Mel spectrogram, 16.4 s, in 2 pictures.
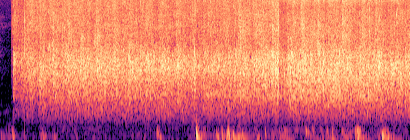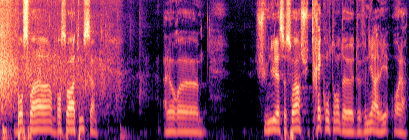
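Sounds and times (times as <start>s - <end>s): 
audience applause: 0.2s - 11.1s
speech: 8.6s - 10.2s, 11.5s - 12.5s, 13.4s - 16.3s.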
